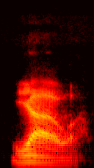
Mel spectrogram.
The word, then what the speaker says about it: Yahowah: but one name and it is pronounced yaha and I have proven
